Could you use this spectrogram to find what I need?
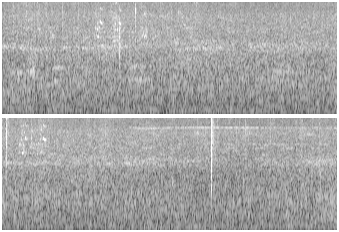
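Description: Steady wind blows through a forest outdoors.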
